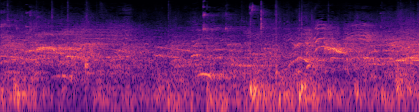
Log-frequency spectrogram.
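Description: A basketball bouncing on a hardwood gym floor during play, with sneakers squeaking and players and spectators calling out, all echoing in the gym. A few short squeaks come about four and a half to five seconds in.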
